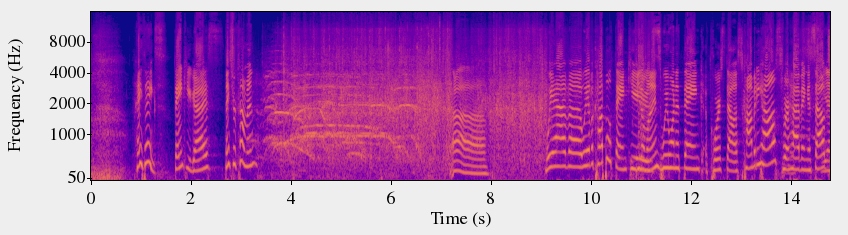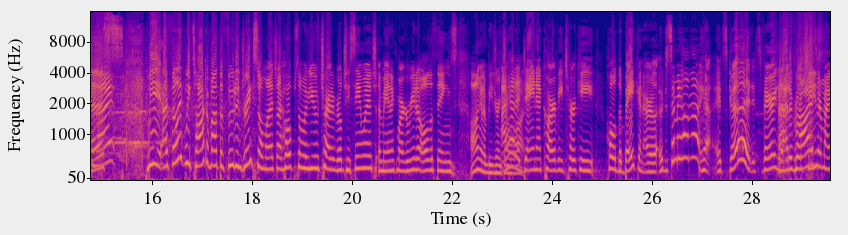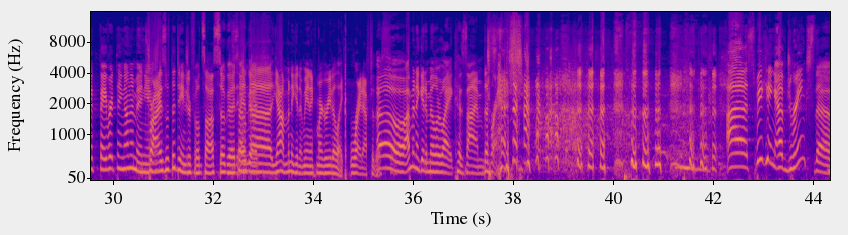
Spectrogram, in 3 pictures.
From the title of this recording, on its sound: Live at Dallas Comedy House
